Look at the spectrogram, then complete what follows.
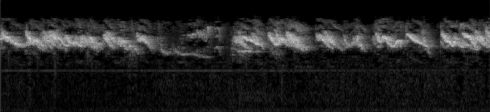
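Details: High, fast twittering song of a bred oriental white-eye, a hopeful national contest winner, in busy phrases broken by a softer lower slur near the middle, a faint low hum behind.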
